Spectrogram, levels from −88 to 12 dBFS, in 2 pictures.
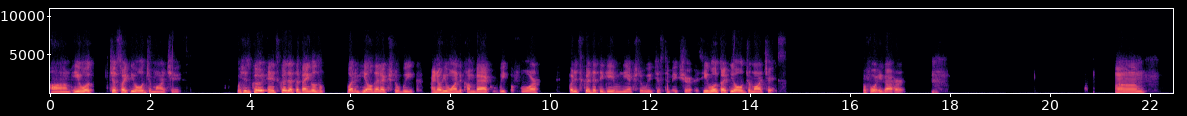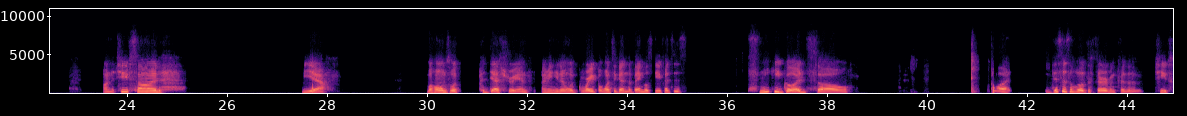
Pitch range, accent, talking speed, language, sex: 130-175 Hz, American, 125 wpm, English, male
